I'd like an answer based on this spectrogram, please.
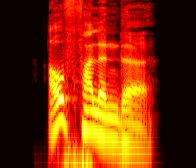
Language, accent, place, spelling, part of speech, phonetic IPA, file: German, Germany, Berlin, auffallende, adjective, [ˈaʊ̯fˌfaləndə], De-auffallende.ogg
- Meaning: inflection of auffallend: 1. strong/mixed nominative/accusative feminine singular 2. strong nominative/accusative plural 3. weak nominative all-gender singular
